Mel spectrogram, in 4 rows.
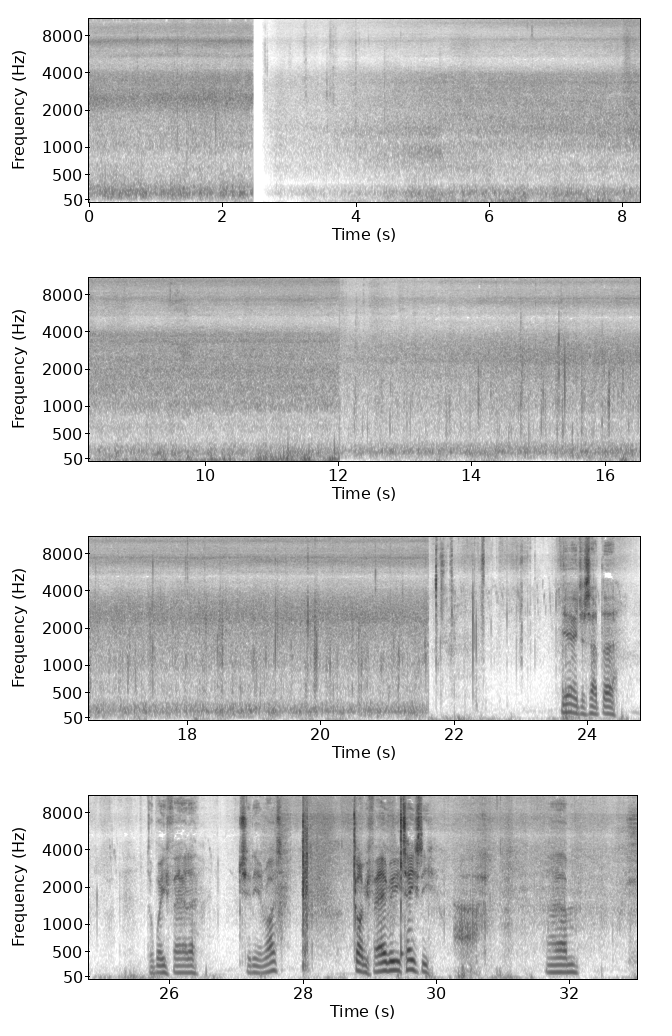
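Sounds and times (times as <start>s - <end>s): wind on microphone: 0.0s - 2.5s, 3.8s - 22.2s, 29.4s - 31.6s
gas stove hissing: 6.3s - 21.6s.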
